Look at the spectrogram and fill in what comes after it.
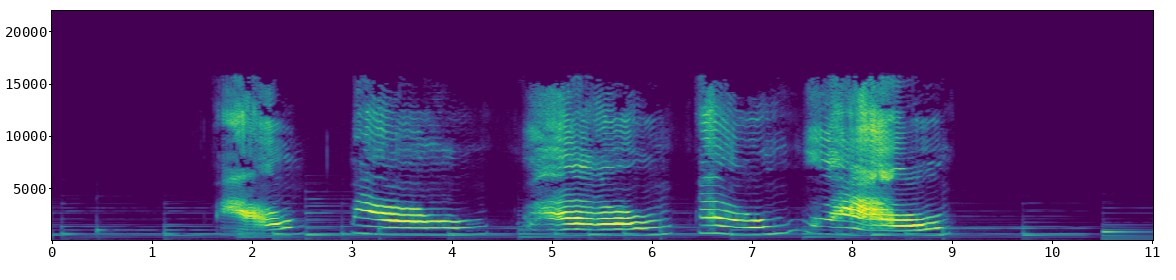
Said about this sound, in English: cat.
